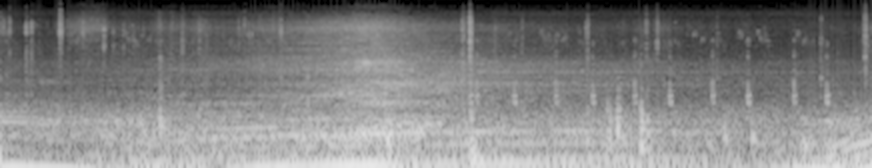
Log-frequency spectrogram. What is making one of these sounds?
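A car engine hums steadily from inside the car.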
